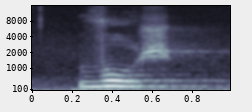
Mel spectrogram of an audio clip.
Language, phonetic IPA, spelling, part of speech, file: Belarusian, [vuʂ], вуж, noun, Be-вуж.ogg
- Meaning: grass snake (Natrix natrix)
